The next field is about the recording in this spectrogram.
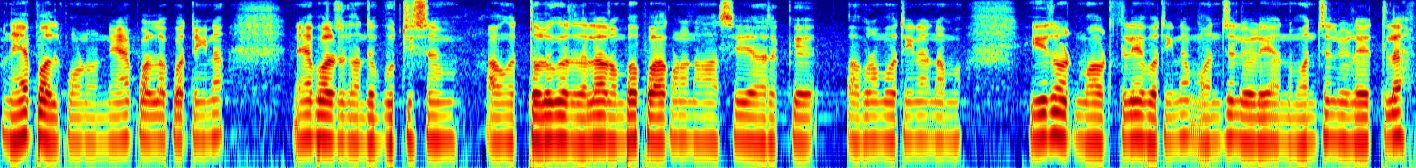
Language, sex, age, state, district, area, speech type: Tamil, male, 18-30, Tamil Nadu, Erode, rural, spontaneous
